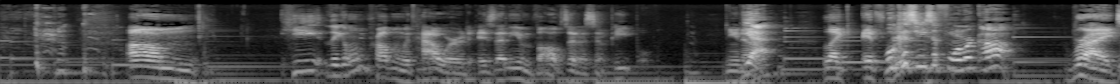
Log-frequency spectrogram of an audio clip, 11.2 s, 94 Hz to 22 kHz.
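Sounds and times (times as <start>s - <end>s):
person coughing: 0.4s - 1.2s
speech: 0.6s - 2.1s, 2.9s - 6.4s, 7.3s - 11.2s.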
